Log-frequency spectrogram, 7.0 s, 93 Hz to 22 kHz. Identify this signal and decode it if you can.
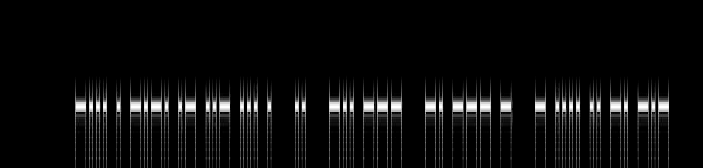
Morse code, heard as a keyed tone, about 34 wpm, 700 Hz. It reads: BECAUSE I DO NOT THINK
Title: Sets of 5 Words Encore 35wpm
